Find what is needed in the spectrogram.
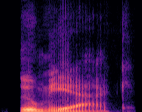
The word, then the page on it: oomiak: American English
